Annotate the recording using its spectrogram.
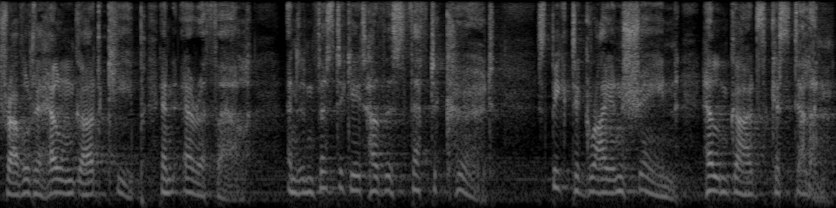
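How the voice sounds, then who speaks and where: Putting on a character voice, a man speaks at a moderate pace with a fairly high pitch, over clear background noise and a slight echo. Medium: video game. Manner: formal, measured.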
